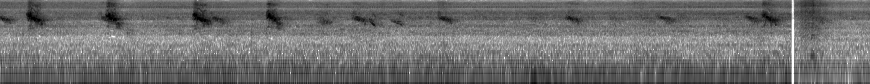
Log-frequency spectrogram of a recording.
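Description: A bird calling over and over: short, high chirps, each falling in pitch, about one a second, over a low steady rumble.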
